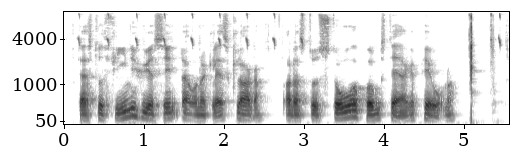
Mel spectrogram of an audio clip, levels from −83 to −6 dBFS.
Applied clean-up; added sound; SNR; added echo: classical method log-MMSE.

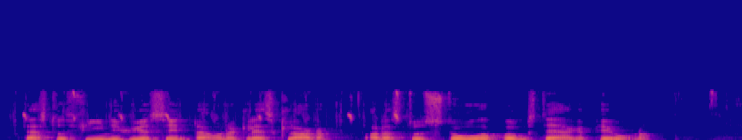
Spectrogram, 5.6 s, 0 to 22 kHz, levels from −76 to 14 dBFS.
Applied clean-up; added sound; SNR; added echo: neural mask model Resemble Enhance denoiser.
